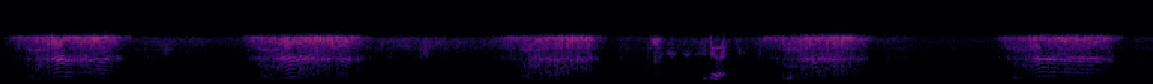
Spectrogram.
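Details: Steady rattling snores on each breath in, about five breaths a minute, with soft breathing out between; ordinary snoring during sleep.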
